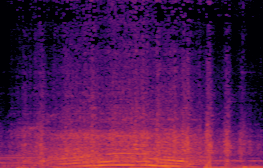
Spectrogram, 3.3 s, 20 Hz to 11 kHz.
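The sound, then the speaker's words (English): A blender whirs loudly and continuously for about three seconds, blitzing pasta sauce after about 1/4 cup more reserved pasta cooking water is added to thin it, its motor pitch climbing in the middle and then sagging as it churns, with no voices over it. “So I'm going to add a little bit more of my reserved pasta water, just about 1/4 cup. And let's blitz that again.”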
